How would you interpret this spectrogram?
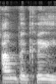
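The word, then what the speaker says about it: ambre gris: So amberree it's actually pronounced in English amberress but in French amberree you don't pronounce the s.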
